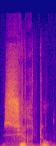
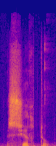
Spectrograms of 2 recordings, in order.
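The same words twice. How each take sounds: The two takes are said the same way.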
